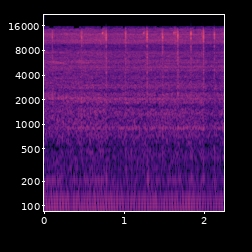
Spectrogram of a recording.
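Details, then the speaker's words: Honda Grand Civic carburetor at idle with vacuum hose fitted and sucking: crisp light clicks every few tenths of a second from the power jet piston, working properly; no hose means no clicking. "ini artinya ini ee piston powerjet bekerja dan sudah bagus kalau enggak ada selang enggak ee enggak bunyi cetak cetuk"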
